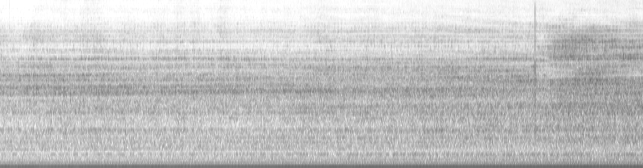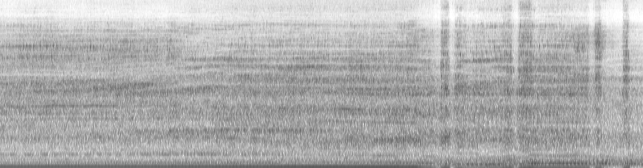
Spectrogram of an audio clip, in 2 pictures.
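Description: A tractor engine drones steadily and grows louder as it approaches.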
